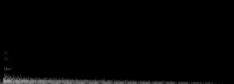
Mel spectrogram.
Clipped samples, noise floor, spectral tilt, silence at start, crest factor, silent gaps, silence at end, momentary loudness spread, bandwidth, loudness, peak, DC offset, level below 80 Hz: under 0.1%; -65 dBFS; -12 dB/octave; 0 s; 18 dB; none; 0.35 s; 21 LU; 1.9 kHz; -42 LUFS; -22 dBFS; under 0.1%; -46 dBFS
